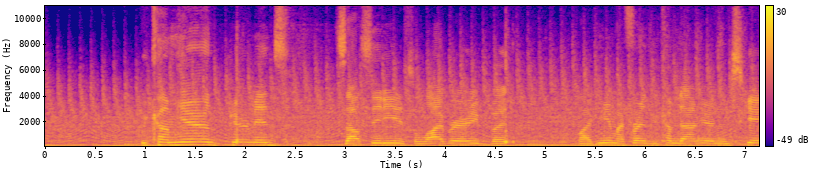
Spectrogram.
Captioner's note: voiceover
